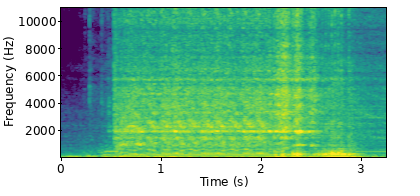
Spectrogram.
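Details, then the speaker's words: Car with battery around 11 volts: starter whirs briefly, then the engine catches and revs, with an odd note while turning over; the starter is suspected. "okay huh it kind of almost sounds like it's something to do with the starter"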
